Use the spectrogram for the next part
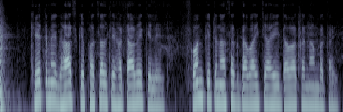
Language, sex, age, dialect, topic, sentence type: Magahi, male, 25-30, Western, agriculture, question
